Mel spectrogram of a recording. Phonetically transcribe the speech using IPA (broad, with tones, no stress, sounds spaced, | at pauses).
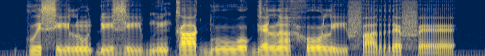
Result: kʷ i˦ s i˨ l ũ˨ ɗ i˨ z iː˨ b ĩ˨ k aː˦ ɡ͡b uː˦ w o˦ ɡ ɛ˦ l ã˦˨ h oː˦ l iː˨ f a˨ r ɛ˦ f ɛ˨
